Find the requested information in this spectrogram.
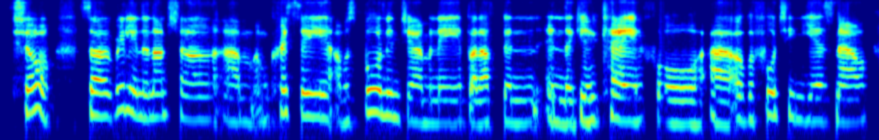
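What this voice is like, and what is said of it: Slight foreign accent. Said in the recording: “there's a slight accent I'm hearing there”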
